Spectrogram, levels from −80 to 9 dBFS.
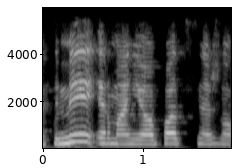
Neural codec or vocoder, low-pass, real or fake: none; 5.4 kHz; real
